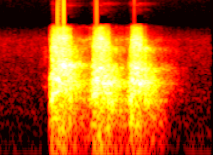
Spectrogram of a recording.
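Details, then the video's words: Three loud, rough barks from Lenny the dog, evenly spaced and delivered in quick succession within about a second and a half, with silence around them. "Lenny is barking"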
